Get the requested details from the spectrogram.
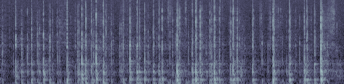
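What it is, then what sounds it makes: Cardboard gift box, hollow. Long nails on both hands tap rapidly on a flat, hollow red glitter cardboard gift box held in both hands. The taps come as a fast, uneven stream of short, dry, hollow thuds with a low, boxy resonance and very little brightness. Each tap dies away almost instantly.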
